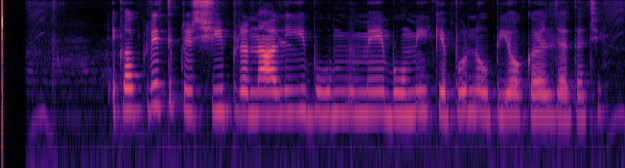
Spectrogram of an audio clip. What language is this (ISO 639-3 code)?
mai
